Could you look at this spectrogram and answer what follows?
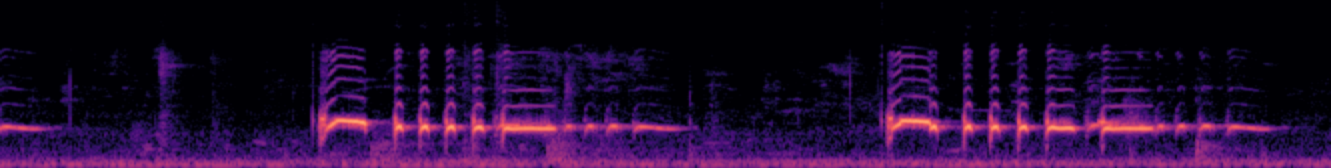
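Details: Two complete songs from a Bangkok-type zebra dove, meant to prompt reluctant doves to sing, about four seconds apart. Each has a sharp rising coo, a rapid string of short notes and a sustained steady tone at the end.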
